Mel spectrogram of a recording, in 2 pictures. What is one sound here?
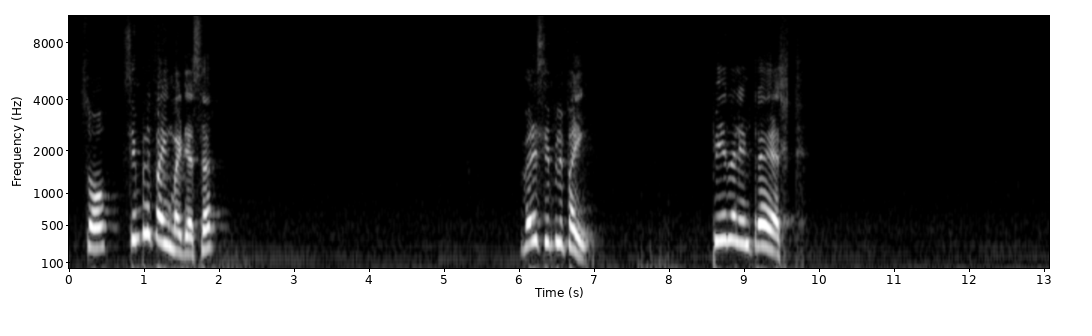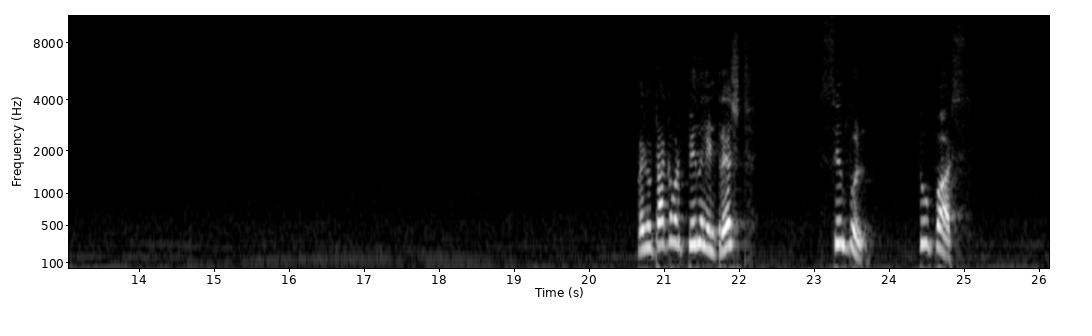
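A middle-aged man speaks calmly into a microphone, in short bursts with long pauses.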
